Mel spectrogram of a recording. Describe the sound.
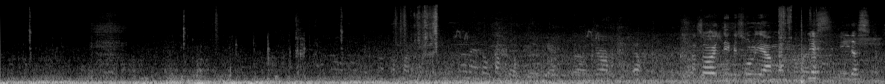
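A car carrying food drives along to Kaisaniemi with a steady, low engine and road rumble throughout, and faint voices murmur beneath the noise toward the end.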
